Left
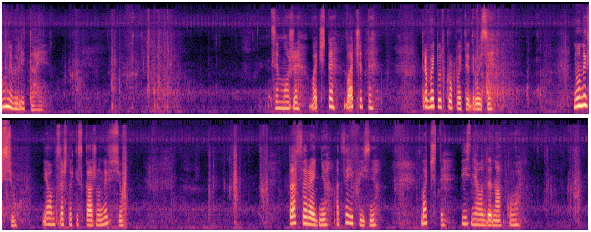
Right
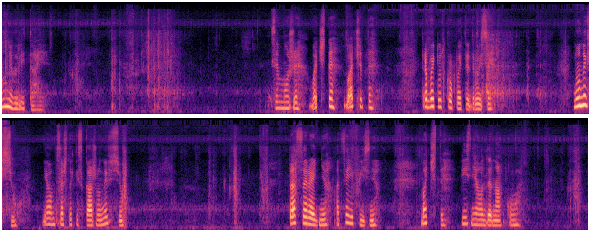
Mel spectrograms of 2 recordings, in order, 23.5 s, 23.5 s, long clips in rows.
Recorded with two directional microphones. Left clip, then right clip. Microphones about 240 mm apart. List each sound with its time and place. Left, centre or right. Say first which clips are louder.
0.0 s speech: left 4 dB; centre
2.2 s horse: left 4 dB; centre
5.4 s speech: left 5 dB; centre
11.4 s speech: left 4 dB; centre
15.9 s walk: left 5 dB; centre
17.1 s speech: left 2 dB; centre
